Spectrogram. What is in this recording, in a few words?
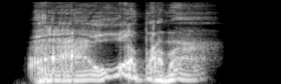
Alien creature command or warning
